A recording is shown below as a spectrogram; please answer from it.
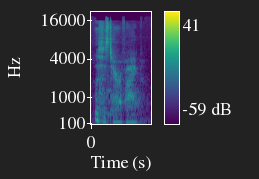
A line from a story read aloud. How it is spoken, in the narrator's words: Chris whispered, almost as if he hadn't meant to say it aloud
